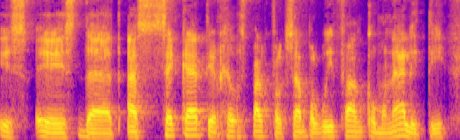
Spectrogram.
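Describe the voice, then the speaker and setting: At a moderate pace and medium pitch, a man with a Spanish accent speaks with fairly even intonation against a quiet background. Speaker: community organization leader. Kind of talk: town hall panel discussion.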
